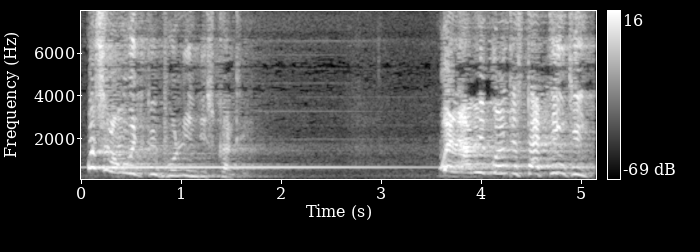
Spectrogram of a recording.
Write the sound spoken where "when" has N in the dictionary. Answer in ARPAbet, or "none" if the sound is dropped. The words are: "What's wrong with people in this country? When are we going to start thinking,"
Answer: L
